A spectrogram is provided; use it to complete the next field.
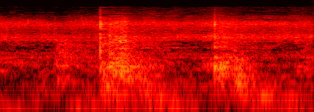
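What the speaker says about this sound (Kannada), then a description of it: "ಈಗ ಇದನ್ನು ಸ್ವಲ್ಪ ಹೊತ್ತು ಫ್ರೈ ಮಾಡ್ಕೋಬೇಕು." Mushroom and capsicum fry in a pan with coriander, cumin, pepper and fennel powder, a soft steady sizzle broken by two scraping stirs of a spoon.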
